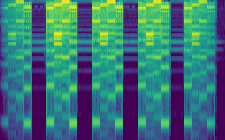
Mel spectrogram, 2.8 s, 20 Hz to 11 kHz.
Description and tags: Alert! alert! alert!
Sounds like a security breach alarm sound.
Created using Chiptone by clicking the randomize button.
Ringing, sounddesign, sfx, scifi, fx, game, strange, sci-fi, sound, pinball, electric, electronic, 8bit, soundeffect, machine, abstract, future, Video, effect, arcade, digital, Video-Game, 8-bit, retro, noise, alarm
